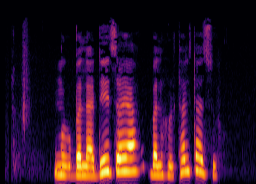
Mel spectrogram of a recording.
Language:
Pashto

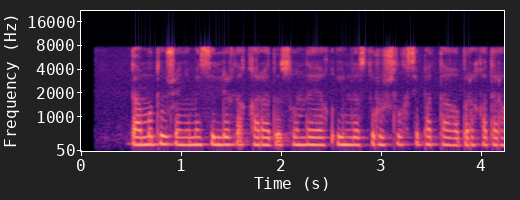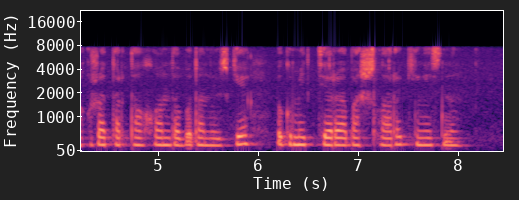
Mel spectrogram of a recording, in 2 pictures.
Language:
Kazakh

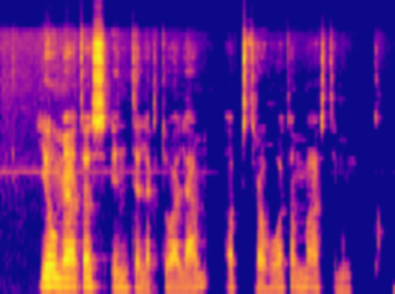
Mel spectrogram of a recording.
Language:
Lithuanian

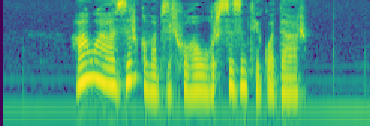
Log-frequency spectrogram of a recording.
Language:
Kabardian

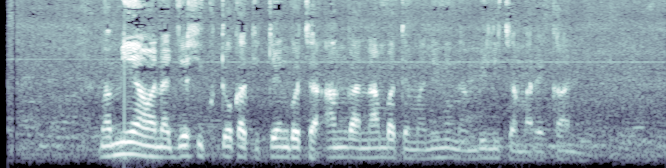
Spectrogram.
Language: Swahili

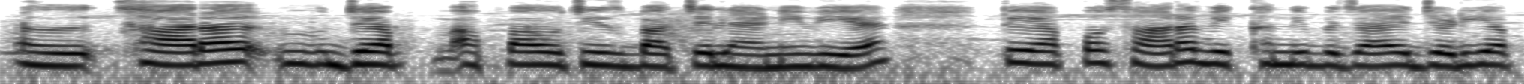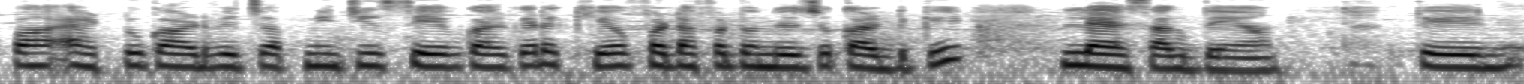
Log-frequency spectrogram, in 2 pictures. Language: Punjabi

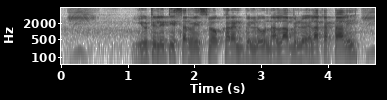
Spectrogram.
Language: Telugu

